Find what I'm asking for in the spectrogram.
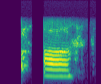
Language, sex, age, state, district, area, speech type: Manipuri, female, 30-45, Manipur, Chandel, rural, conversation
